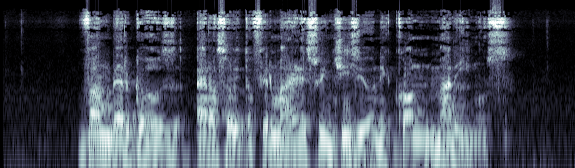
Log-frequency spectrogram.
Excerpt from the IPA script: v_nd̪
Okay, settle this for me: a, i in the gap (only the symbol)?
a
